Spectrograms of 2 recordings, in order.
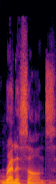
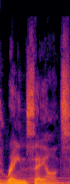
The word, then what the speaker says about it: Renaissance: But when I asked what period she had him, she changed the subject to how Hawkins always pronounced Renaissance as rain-sayance.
